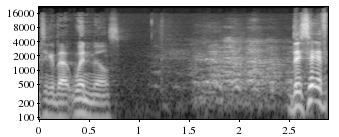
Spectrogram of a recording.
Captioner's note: laughter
